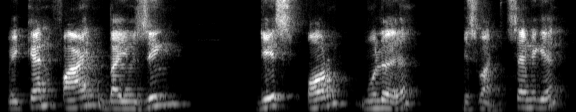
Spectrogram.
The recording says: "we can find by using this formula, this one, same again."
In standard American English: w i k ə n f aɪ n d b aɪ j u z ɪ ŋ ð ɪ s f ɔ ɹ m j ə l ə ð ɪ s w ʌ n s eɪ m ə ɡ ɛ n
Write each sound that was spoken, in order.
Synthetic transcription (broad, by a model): w i k ə n f aɪ n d b aɪ j u z ɪ ŋ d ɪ s p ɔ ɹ m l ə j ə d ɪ s w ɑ n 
